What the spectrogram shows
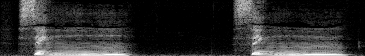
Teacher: back of our tongue raising to touch our lowered soft palate blocking sound from entering the mouth and causing it to go through the nose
